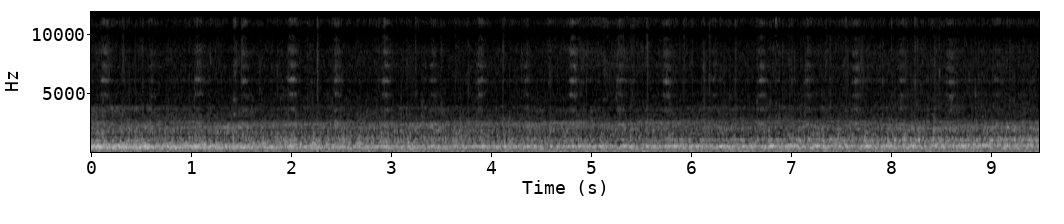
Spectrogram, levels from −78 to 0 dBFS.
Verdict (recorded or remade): remade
